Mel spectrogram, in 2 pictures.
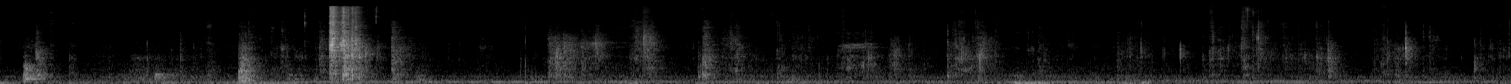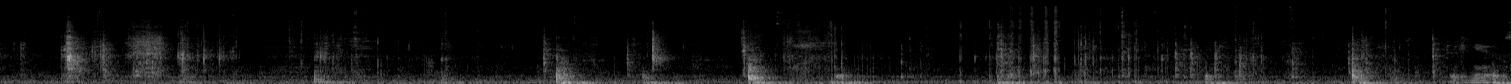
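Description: Irregular footsteps and scuffs on a concrete floor strewn with broken rubble, with knocks from a handheld phone; the loudest knock comes about three seconds in. A low steady hum runs under the first half.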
